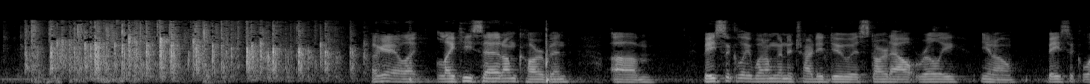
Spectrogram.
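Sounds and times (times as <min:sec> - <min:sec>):
audience applause: 0:00.0 - 0:04.0
speech: 0:03.7 - 0:10.8.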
